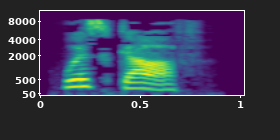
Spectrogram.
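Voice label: "whisk off", British English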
